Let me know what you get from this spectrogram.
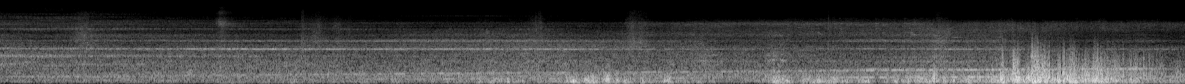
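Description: Electric passenger train accelerating: a motor whine rises steadily in pitch over a steady high squeal. Wheel clatter grows and is loudest near the end.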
